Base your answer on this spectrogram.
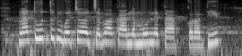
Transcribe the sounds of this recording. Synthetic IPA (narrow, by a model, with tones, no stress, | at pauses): ŋatu˦tɨ˦kŋɡo˦t͡ʃo˦t͡ʃe˦bɔ˦ka˨nɛ˨mu˦nɛ˦ta˨p̚kɔ˨ɾɔ˨ti˦k̚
